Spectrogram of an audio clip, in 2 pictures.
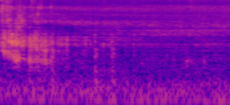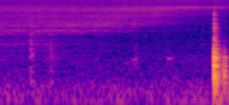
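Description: Chocolate-flavoured Dr Pepper soda poured from a can into a glass, followed by a steady soft fizz as the carbonation foams in the glass. A single sharp knock comes just before the end.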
